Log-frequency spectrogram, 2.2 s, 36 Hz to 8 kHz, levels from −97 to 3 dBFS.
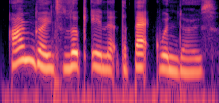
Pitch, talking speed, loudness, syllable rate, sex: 235 Hz, 245 wpm, -17 LUFS, 5.1 syllables/s, female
